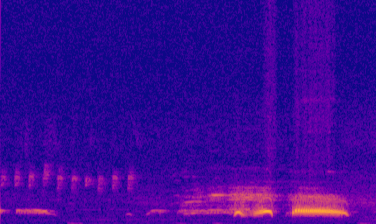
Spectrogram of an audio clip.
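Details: Decoy 'thúc gù' cooing of a spotted dove meant to stir other doves: quiet wavering coos build into a looped double coo and end with a long, strong, buzzy held coo.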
